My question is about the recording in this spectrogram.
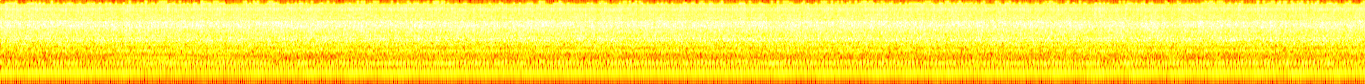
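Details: Push mower, non-running, finally started and left running to warm up: steady, even small-engine drone at constant speed, no misses or surging; runs pretty good.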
